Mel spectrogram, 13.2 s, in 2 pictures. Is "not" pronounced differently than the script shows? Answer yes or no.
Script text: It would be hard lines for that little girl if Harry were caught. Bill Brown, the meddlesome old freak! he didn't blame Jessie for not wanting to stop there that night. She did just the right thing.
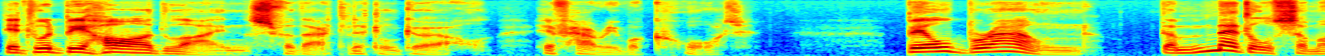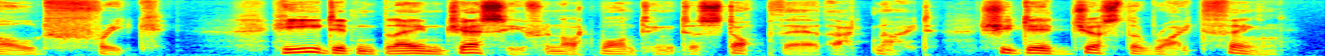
no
